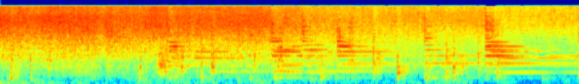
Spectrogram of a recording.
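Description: Chopped tomato, garlic and leaves sizzling in hot oil in an aluminium pot while a metal skimmer stirs and scrapes, knocking against the pot several times. After each knock the pot rings with a few clear tones, and the sizzle is loudest in the first few seconds.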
